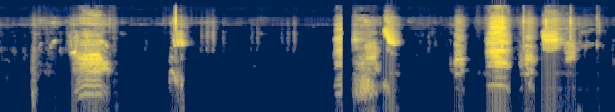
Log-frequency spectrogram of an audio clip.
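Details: Common hill myna sounds played to provoke pet mynas to sing: irregular bursts of harsh, grating chatter and short squawks with brief silent gaps.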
